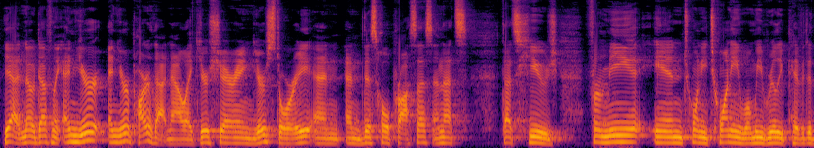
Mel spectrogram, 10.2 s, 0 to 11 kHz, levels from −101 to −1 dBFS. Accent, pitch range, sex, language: American, 115-135 Hz, male, English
